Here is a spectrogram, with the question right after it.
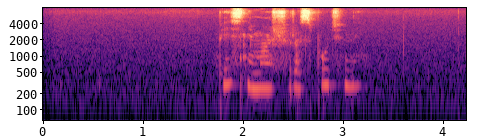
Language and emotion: Russian, neutral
